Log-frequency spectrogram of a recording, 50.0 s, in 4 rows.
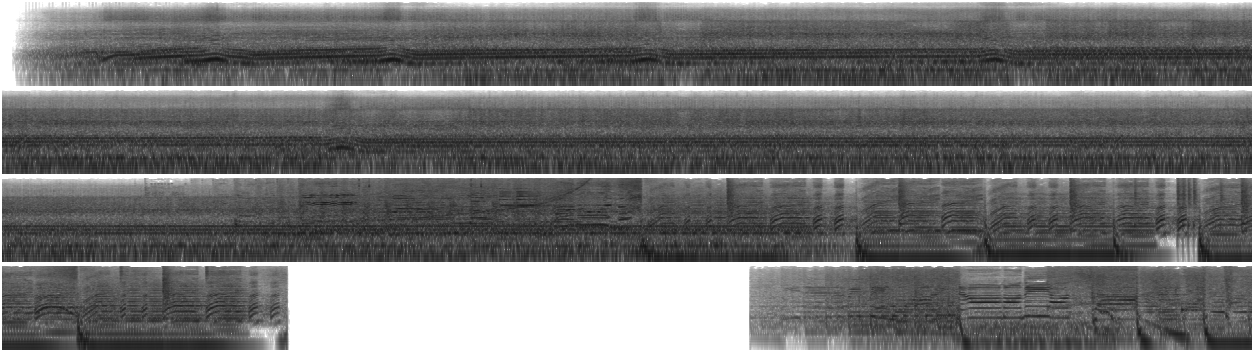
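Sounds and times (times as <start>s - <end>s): motorcycle engine accelerating: 0.1s - 40.1s
wind rushing over microphone: 0.6s - 35.1s.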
